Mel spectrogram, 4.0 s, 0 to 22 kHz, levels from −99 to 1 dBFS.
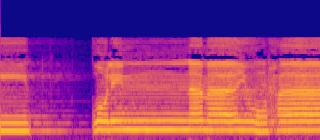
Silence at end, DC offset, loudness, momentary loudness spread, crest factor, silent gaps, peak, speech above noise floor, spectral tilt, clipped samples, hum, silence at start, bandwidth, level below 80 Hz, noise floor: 0 s; under 0.1%; -15 LUFS; 7 LU; 16 dB; none; 0 dBFS; 28 dB; -4.5 dB/octave; under 0.1%; none; 0 s; 8.4 kHz; -64 dBFS; -43 dBFS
